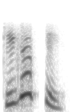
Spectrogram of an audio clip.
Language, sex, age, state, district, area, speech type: Bengali, female, 45-60, West Bengal, Paschim Bardhaman, urban, conversation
